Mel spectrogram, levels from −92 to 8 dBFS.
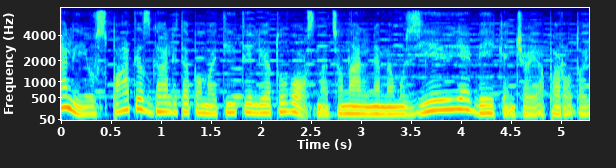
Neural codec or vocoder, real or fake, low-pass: none; real; 7.2 kHz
